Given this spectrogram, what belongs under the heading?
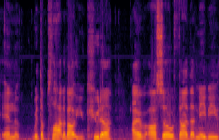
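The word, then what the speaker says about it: Yokuda: They came from the island of Ukanda, or Yukuda, I should say Yukuda. That's how you pronounce it.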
